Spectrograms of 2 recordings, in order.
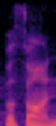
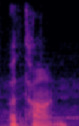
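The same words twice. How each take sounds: First: The middle consonant is an English th sound. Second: The middle consonant is a plain t sound. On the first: The speaker calls it wrong. "I was wanting to say Pathan" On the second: The speaker calls it right. "it's Pathan"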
